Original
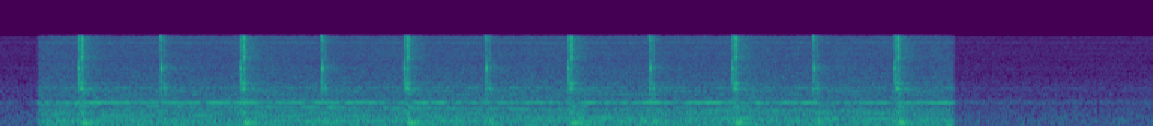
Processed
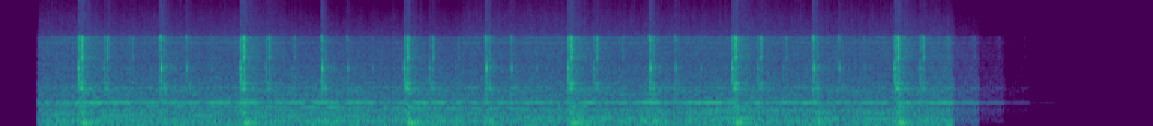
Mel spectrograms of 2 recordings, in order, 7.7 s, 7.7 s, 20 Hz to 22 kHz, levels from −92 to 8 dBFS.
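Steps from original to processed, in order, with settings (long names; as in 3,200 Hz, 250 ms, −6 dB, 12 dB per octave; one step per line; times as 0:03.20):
0:01.91–0:03.09: high-frequency loss of the air 61 metres
dead-zone distortion −45 dBFS
on a send: feedback echo with a high-pass in the loop 169 ms, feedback 25%, high-pass 430 Hz, level −11.5 dB
on the sum: level +2.5 dB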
